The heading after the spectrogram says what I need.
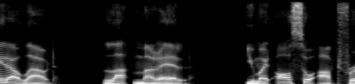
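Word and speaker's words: la marelle: Listen to that pronunciation again. Cash cash. Then there's laarel or hopscotch. Say it out loud. La marel.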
